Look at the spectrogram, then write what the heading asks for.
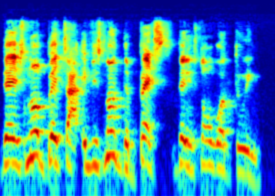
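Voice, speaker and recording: A man telling his business story on a video call interview, with a loud, animated way of speaking. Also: high voice, quick pace. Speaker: guest entrepreneur. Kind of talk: online interview, personal story.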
